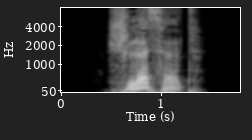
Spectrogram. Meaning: second-person plural subjunctive II of schließen
- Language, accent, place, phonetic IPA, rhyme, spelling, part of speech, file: German, Germany, Berlin, [ˈʃlœsət], -œsət, schlösset, verb, De-schlösset.ogg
